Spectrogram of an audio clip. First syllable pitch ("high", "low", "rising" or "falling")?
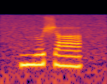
rising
